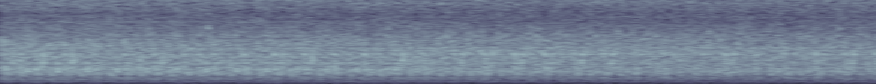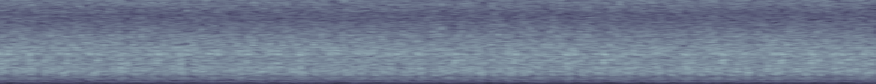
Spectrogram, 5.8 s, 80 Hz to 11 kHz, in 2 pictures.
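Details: Ford Focus 2 idling: sharp, ticking engine knock about three per second over a hissy, bright background; cause of the knock not identified.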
